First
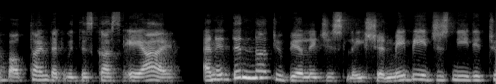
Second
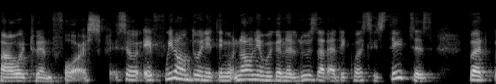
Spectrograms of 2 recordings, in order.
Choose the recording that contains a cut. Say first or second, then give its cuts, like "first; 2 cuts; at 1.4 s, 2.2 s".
first; 1 cut; at 2.7 s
